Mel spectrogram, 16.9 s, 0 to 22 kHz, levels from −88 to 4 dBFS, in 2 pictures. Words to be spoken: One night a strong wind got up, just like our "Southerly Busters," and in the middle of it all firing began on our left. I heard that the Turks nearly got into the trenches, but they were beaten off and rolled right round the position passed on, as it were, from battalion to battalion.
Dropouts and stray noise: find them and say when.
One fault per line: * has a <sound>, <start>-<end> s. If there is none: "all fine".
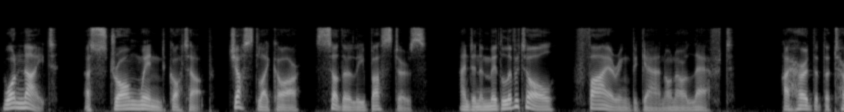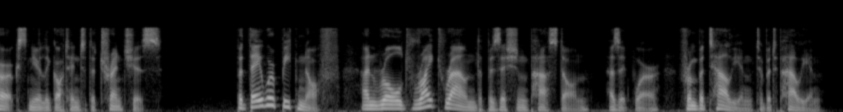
all fine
